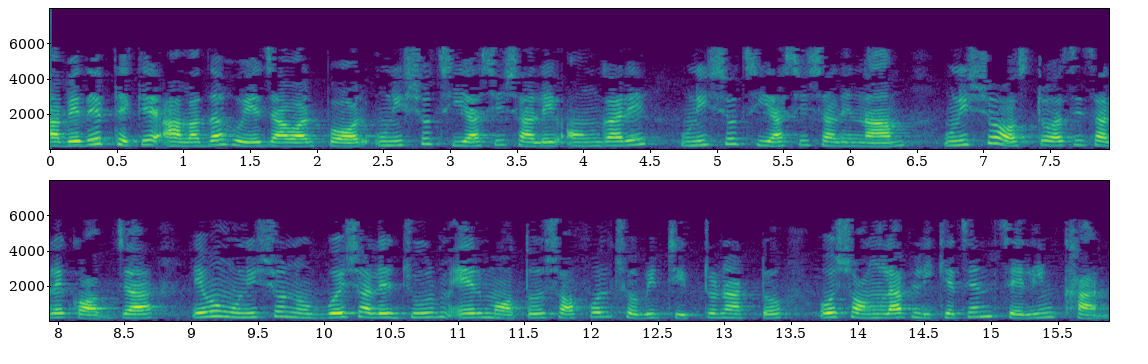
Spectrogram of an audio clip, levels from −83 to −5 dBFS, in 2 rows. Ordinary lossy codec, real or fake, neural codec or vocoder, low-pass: MP3, 24 kbps; real; none; 7.2 kHz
